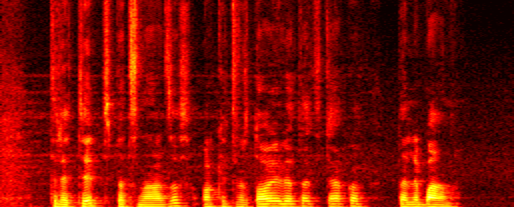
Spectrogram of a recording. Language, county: Lithuanian, Vilnius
